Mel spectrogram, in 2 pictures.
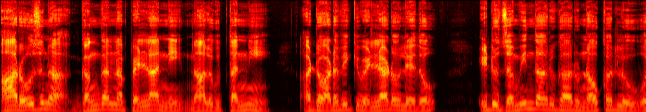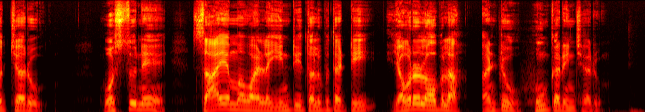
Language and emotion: Telugu, neutral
